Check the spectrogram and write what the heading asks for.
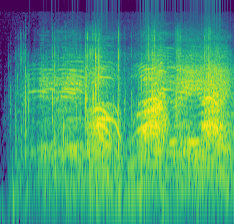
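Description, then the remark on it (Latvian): A large crowd at an all-Latvia mass demonstration for an independent Latvia, on the bank of the Daugava River near Riga, shouts together in loud, sustained waves, many voices rising into three swelling roars over a constant background din, with no single speaker standing out. “Bet plašākais tautas gribas apliecinājums vakar atkal mūsu likteņu upes Daugavas krastā kur notika grandioza Vislatvijas tautas manifestācija par neatkarīgu Latviju.”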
